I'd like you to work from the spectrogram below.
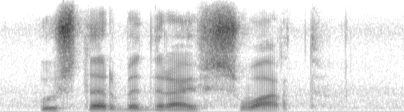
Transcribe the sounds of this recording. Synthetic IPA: ustərbədɾœjfswɐrt

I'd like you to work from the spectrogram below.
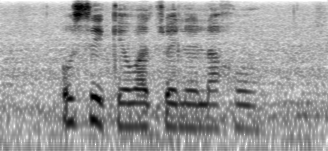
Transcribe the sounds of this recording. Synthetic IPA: ʊsɪkʼɛwat͡sʼwɛlɛlaχʊ

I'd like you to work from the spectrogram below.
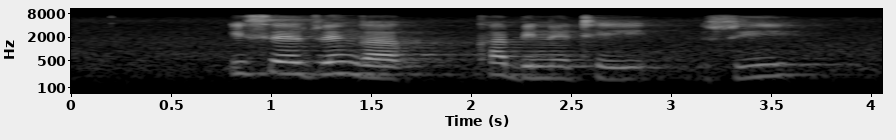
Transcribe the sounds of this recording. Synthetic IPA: isɛd͡zʷwɛŋɡakʰabinɛtʰɛ | z̥ʷi

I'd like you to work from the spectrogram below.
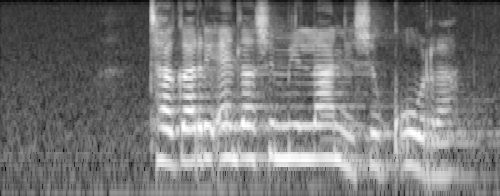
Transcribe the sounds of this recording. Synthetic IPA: tʰakariʔɛnd͡ɮaʂimilaniʂikuːra

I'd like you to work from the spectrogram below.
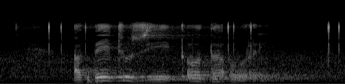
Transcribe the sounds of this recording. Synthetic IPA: aɸetʰuzʷit̪ʼɔd̪aʔuːrḭ

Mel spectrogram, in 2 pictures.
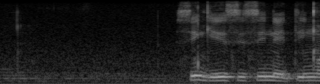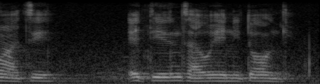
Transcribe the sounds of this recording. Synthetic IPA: siŋʱisisinetʼiŋ͡ǀwatʰʼi | etʼind͡zʱawenitʼɔːŋkʼɛ

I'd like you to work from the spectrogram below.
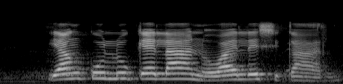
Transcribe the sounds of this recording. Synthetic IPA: jaŋkulukɛlanɔwaleʃikaːr̤i

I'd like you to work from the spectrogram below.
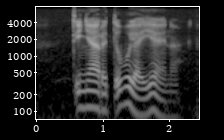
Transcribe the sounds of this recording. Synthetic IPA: tʼiɲaɾitʼiβujajɛːna̰

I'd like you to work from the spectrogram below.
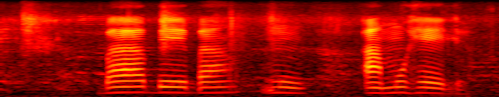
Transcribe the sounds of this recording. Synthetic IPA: babɛba | mʊ | amʊɦɛːlɛ

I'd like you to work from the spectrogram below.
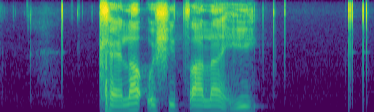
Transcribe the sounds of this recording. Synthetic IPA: t͡ɬʰɛlaʔuʃit͡salaɦi

